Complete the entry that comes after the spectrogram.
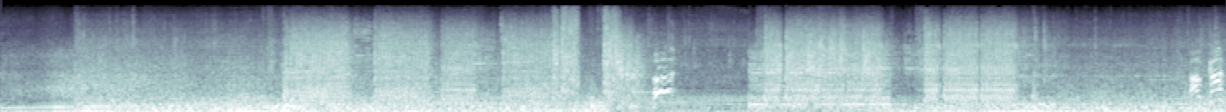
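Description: Loud, sustained bursts of machine-gun fire from a James Bond film scene, Sanchez shooting at Bond on a tanker truck, rattle over a roaring vehicle engine, with a brief lull midway before the shooting resumes in rapid volleys.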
